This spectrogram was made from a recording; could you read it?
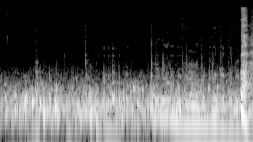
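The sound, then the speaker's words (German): A muffled underwater transition effect: low, bubbling gurgles and a slowly sliding drone fill the space, then a sudden bright splash-like burst bursts through right at the end. “Wir waren gerade unter Wasser.”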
